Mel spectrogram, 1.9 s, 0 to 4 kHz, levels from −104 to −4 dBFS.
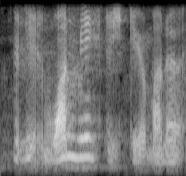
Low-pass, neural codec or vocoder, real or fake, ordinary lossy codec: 3.6 kHz; autoencoder, 22.05 kHz, a latent of 192 numbers a frame, VITS, trained on one speaker; fake; AAC, 32 kbps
